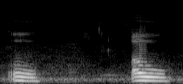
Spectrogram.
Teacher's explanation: ओ और जो औ होते हैं ये कंठोष्ठ, कंठ प्लस ओष्ठ दोनों से मिलकर के बोले जाते हैं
